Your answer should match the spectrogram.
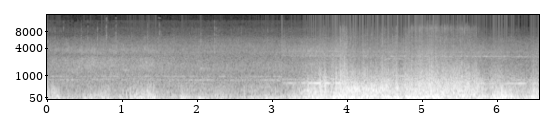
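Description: Wind rumbling on the microphone over lake waves washing across concrete shoreline steps, louder from a little past halfway.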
